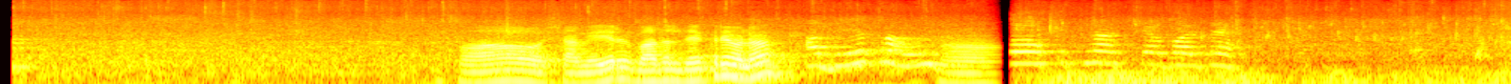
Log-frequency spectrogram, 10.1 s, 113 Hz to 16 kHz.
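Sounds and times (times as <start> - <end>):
rain falling: 0.1 - 10.0.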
